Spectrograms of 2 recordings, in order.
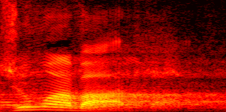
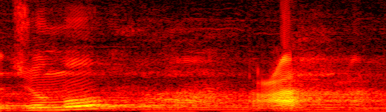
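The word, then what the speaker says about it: جمعة: অনেকে বলে ফেলে জুমা, জুমা। আসলে আরবিতে শুদ্ধ উচ্চারণটা হচ্ছে জুমুআহ, সূরাতুল জুমুআহ।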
